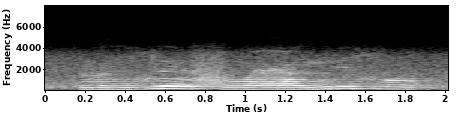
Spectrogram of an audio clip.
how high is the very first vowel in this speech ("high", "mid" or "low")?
mid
